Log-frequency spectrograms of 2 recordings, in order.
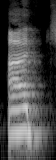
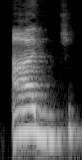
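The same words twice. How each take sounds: First: "آج" ending in an airy "ch"; hissy release on "آج"; fronted wrong jeem. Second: "آج" with a voiced j at the end; no hiss ending "آج"; correct jeem. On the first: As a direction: push the end of "آج" forward into "ch". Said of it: "اور اگلے پہ دیکھیے". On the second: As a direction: land "آج" on a solid j. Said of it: "جیم کی sound نکالتی ہوں". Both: Shown as a demonstration.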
